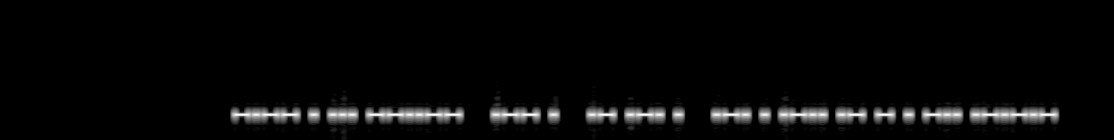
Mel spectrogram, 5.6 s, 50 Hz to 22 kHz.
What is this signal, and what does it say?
Morse code, heard as a keyed tone, about 50 wpm, 700 Hz. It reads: YES, WE ARE RELATED.
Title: Sentences from Top 1000 Words - Review Part 5 - 50wpm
